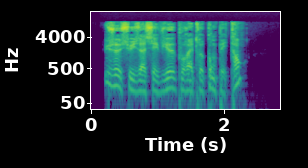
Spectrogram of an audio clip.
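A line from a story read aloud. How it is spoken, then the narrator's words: Curt reply. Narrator (French): répondit-il sèchement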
